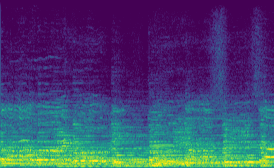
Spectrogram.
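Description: Church choir of men and women singing together, sustained sung notes throughout.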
